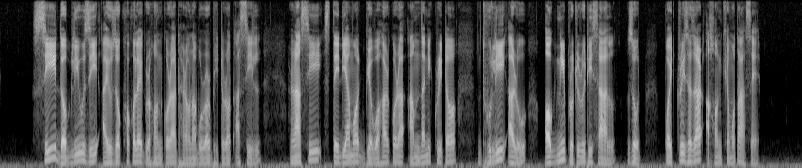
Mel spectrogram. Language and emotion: Assamese, neutral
